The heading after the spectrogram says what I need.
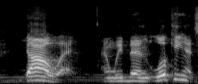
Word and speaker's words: Yahweh: just a wrong spelling it's really a wrong pronunciation of the Hebrew word Yahweh the true personal name of God revealed to Moses so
